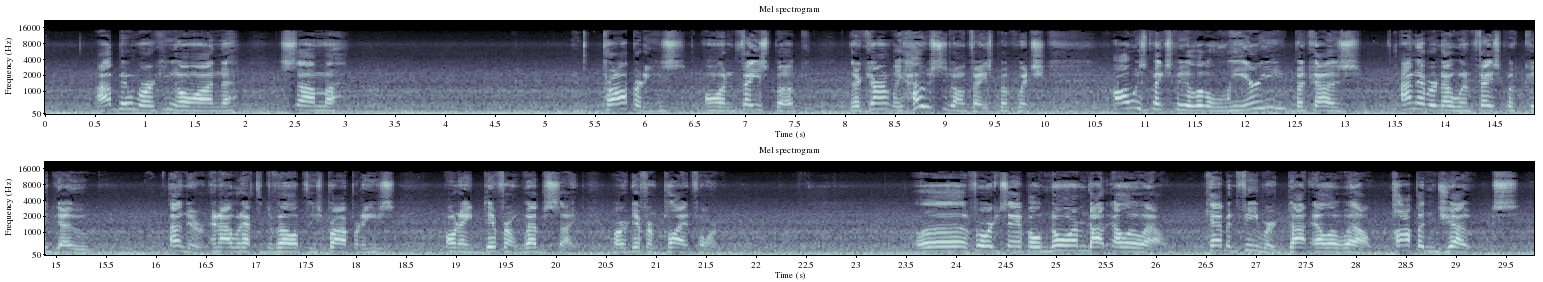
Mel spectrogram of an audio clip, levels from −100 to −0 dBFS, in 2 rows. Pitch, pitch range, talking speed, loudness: 180 Hz, 135-200 Hz, 105 wpm, -20 LUFS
